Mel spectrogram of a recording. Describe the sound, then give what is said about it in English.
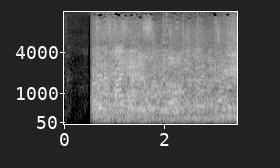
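Dense, overlapping chatter of many voices in Christopher's, a bar in Cambridge just off Mass Ave. The crowd talk starts after a brief silence and then holds steady and loud throughout. “What you're hearing is the sound of a bar in Cambridge, Christopher's. It's just off Mass Ave,”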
